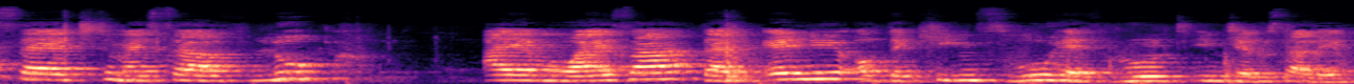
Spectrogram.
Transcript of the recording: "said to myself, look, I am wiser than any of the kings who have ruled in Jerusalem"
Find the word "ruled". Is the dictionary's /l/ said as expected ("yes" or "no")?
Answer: yes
